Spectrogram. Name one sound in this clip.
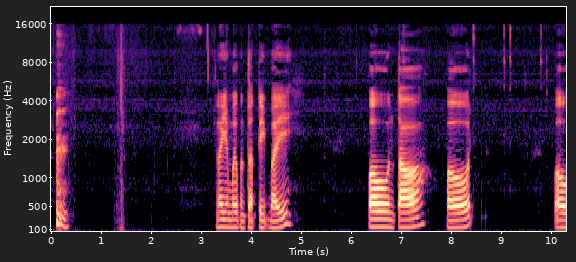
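An elderly man speaks slowly and clearly through a microphone, pausing between short words.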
